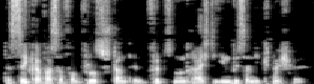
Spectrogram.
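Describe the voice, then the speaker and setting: A man reading a horror story aloud as scripted narration, in a measured, steady way. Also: medium pitch, breathy edge, rough recording. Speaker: audiobook reader.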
